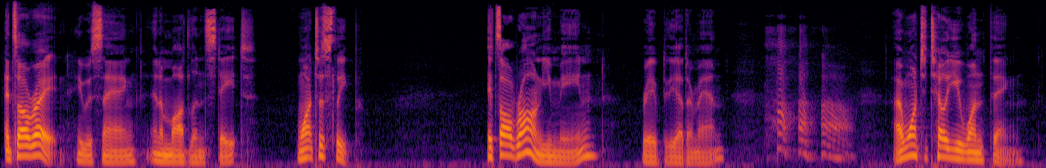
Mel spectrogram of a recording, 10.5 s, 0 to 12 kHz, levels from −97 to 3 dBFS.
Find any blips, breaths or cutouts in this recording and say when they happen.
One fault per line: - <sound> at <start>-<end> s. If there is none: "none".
- laugh at 7.6-8.6 s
